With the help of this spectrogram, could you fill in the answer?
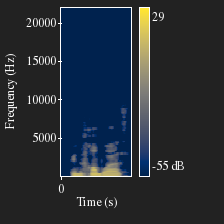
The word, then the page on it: framboise: French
